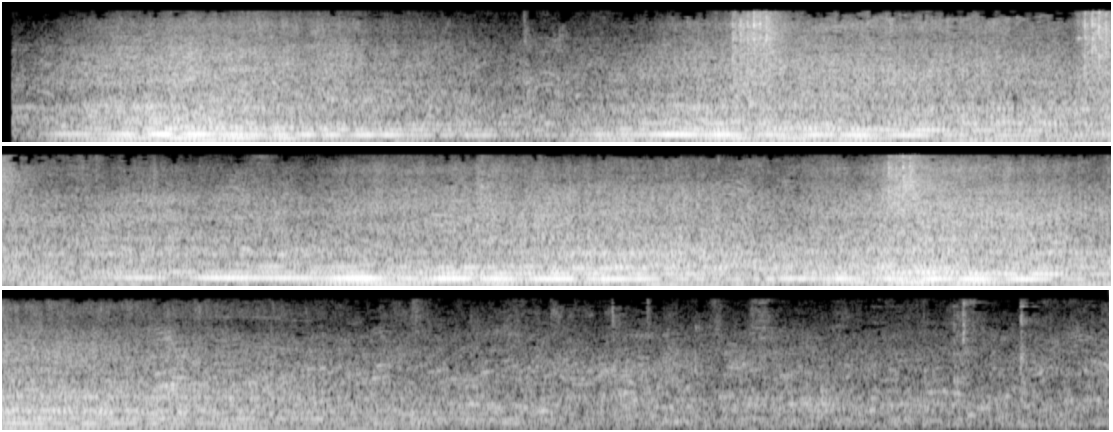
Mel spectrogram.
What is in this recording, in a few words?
garage; Cars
